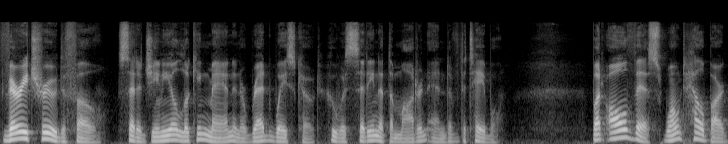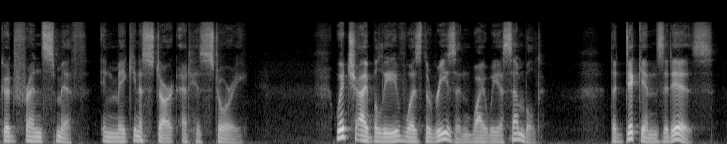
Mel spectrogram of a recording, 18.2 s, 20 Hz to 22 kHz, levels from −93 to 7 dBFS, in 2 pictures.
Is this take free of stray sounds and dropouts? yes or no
yes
